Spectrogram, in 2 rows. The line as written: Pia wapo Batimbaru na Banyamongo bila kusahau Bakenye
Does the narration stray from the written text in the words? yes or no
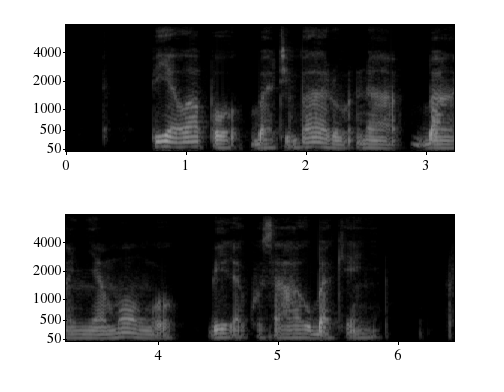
no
